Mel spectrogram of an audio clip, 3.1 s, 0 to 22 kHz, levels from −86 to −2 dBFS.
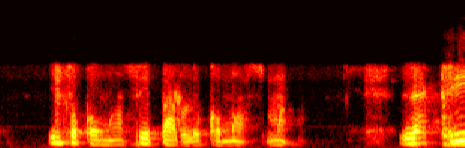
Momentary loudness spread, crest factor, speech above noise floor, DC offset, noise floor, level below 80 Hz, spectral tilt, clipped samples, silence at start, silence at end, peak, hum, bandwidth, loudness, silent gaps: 14 LU; 20 dB; 22 dB; under 0.1%; -44 dBFS; -60 dBFS; -8.5 dB/octave; under 0.1%; 0.35 s; 0 s; -4 dBFS; none; 4.1 kHz; -24 LUFS; none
